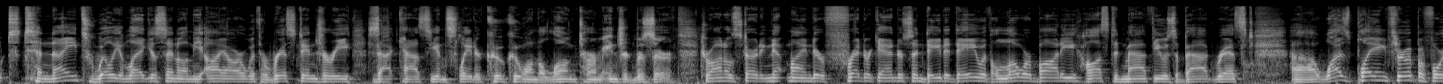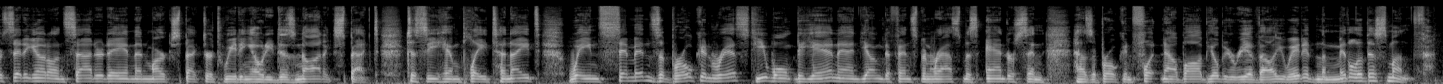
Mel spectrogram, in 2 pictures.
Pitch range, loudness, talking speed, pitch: 125-150 Hz, -20 LUFS, 190 wpm, 135 Hz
